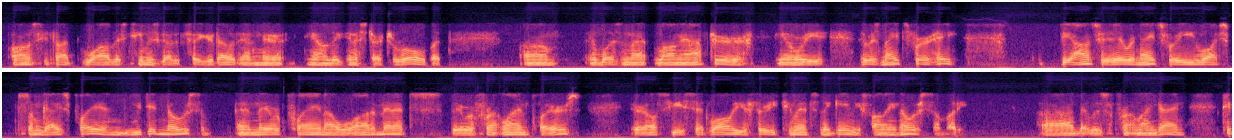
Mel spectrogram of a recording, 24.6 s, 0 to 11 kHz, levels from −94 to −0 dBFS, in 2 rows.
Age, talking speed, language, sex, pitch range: 40-59, 220 wpm, English, male, 85-95 Hz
